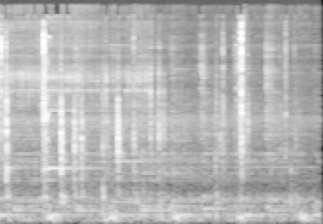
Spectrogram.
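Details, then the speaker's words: Portable Trav-ler record player with controls inside the case and three built-in speakers: irregular light clicks as the changer indexes and drops a record, a little stiff but the cycle completes and works reliably. "It's not the end of the world though. It seems to be working pretty reliably."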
